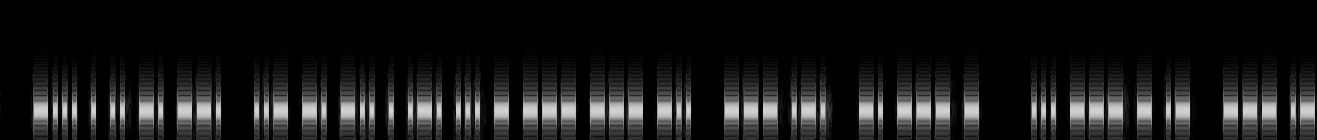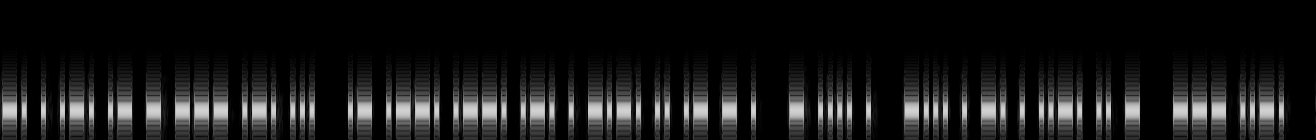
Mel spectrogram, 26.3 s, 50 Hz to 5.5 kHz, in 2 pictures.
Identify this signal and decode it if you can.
Morse code, heard as a keyed tone, about 25 wpm, 600 Hz. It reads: BEING UNDERSTOOD OR NOT SOTA OPERATORS APPRECIATE THE BENEFIT OF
